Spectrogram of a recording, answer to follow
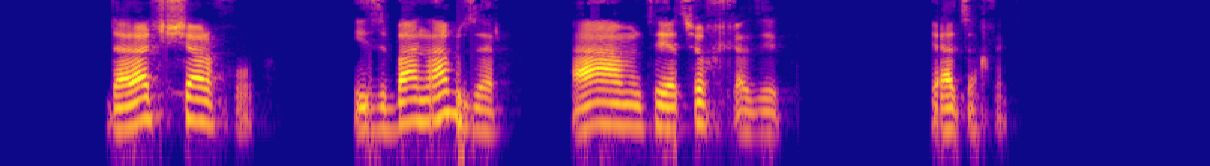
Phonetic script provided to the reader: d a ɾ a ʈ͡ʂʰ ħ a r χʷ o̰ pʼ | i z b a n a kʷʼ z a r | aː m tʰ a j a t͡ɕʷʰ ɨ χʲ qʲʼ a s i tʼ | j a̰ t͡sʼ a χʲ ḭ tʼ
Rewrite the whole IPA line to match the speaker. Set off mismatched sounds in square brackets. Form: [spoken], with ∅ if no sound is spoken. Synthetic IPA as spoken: d a ɾ a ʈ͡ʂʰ [ʃ] a r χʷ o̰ pʼ | i z b a n a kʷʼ z a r | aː m tʰ a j a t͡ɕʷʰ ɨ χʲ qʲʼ a [z] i tʼ | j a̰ t͡sʼ a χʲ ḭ tʼ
